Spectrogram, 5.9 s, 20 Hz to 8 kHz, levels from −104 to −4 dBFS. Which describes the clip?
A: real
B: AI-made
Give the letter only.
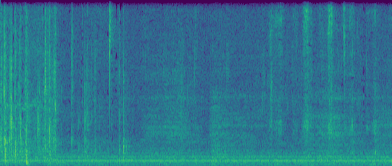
A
